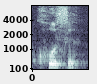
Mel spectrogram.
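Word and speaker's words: Coase: 여튼 원래 이제 그 시카고 대학에서 시카고 대학 교수였던 분인데, 그 시카고 대학에서 공부한 그 선생님들한테 물어보면 시카고 대학에서 이제 코스라고 읽는데요. 코스.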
